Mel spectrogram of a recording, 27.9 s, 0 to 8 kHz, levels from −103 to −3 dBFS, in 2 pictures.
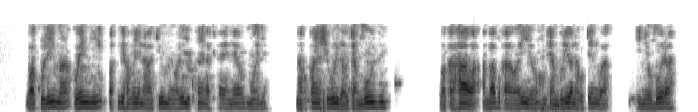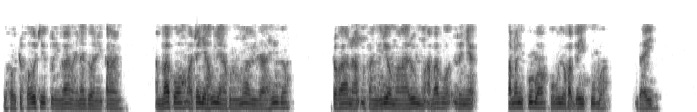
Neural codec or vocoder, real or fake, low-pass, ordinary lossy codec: none; real; 7.2 kHz; AAC, 16 kbps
